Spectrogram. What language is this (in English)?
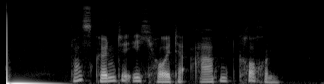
German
